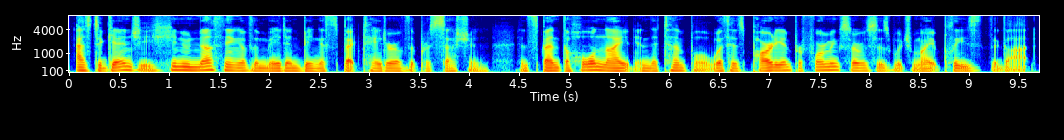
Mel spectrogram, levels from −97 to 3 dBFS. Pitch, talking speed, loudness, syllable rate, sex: 110 Hz, 210 wpm, -21 LUFS, 5.4 syllables/s, male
